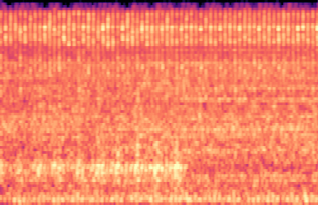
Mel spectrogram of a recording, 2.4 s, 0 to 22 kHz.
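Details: All New Picanto with a new Mire alternator fitted for low charging; a battery tester reads about 14 V and charging is normal after a 2500 rpm check. Even, steady idle with no dips or extra noises: normal idle.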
